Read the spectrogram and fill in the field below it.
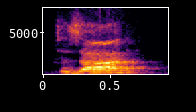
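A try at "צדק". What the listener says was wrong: You got to pronounce the da. Tazadakia. Tazadakia.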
